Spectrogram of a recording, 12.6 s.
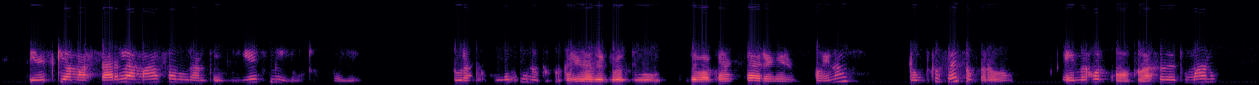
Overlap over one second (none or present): none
